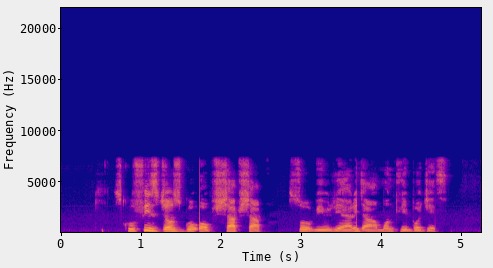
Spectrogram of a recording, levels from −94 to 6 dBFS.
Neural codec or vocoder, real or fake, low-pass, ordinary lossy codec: none; real; 7.2 kHz; none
